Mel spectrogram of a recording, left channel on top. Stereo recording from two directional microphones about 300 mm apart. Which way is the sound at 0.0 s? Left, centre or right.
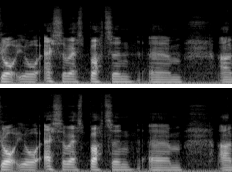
Centre.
